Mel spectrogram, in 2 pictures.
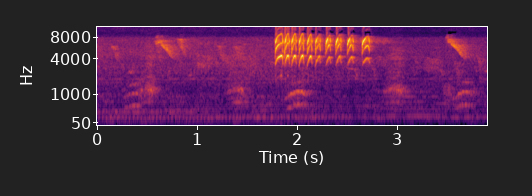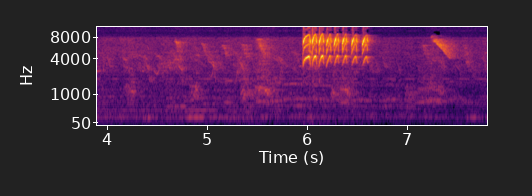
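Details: Oriental white-eye (pleci) lure call to trigger rapid "ngecir" song: two bursts of about nine rapid, very high chattering notes, between thin descending whistles and softer chirps over a low hum.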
